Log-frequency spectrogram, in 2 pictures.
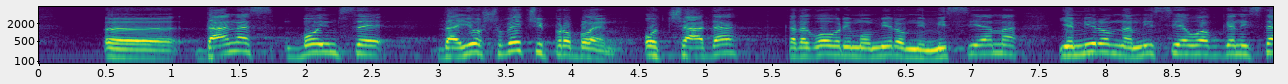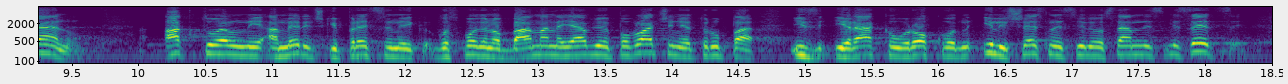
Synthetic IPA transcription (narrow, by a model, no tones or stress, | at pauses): d̪anasbo̞jimse̞d̪ajo̞ʃʋe̞t͡ɕipɾo̞bleːmo̞d̪̚t͡ʃad̪a | kad̪aɡo̞ʋo̞ɾimoːmiɾo̞ʋnimːisijama | je̞miɾo̞ʋnamisijauafɡanist̪aːnṵ | akt̪uelˠniʔame̞ɾit͡ʃkipɾe̞ːt̪sjed̪nikɡo̞spo̞d̪ino̞bamanajaʋʎujepo̞ʋlˠaːt͡ʃeɲet̪ɾuːpaiziɾakauɾo̞kuod̪iliʃe̞snaest̪ilio̞samnɛːst̪mjeseːt̪si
